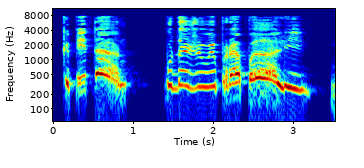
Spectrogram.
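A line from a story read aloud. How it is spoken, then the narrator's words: Loud shouting. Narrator (Russian): громко кричал шпион Дырка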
